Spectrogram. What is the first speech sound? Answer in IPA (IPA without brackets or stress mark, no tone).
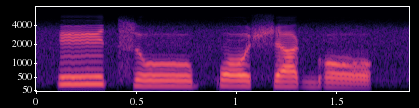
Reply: eː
